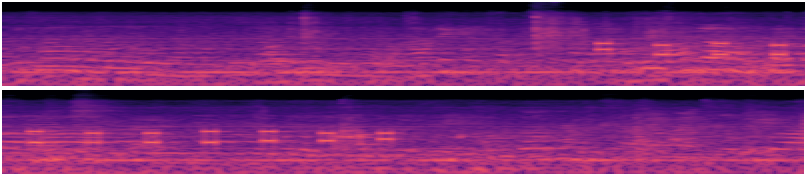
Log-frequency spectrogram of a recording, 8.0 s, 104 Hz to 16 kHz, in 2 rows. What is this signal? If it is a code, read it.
DTMF, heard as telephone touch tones, dialled by machine, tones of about 60 ms, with a squelch burst at the end and the noise of a cafe. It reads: 01212112547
